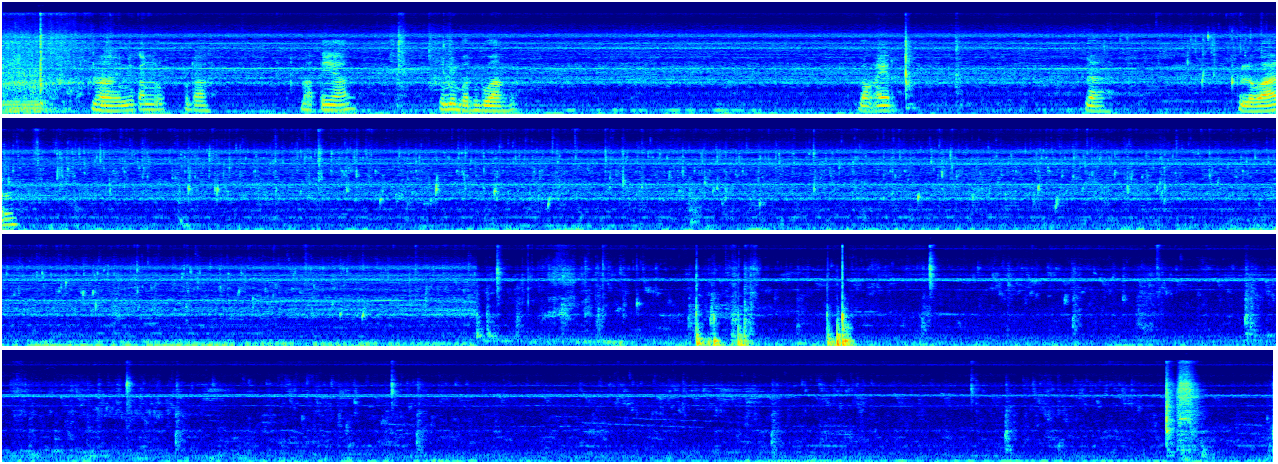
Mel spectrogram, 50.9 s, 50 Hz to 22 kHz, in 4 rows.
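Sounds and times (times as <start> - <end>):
water draining through hose: 0.0 - 30.3
loud knocks: 33.7 - 34.0.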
